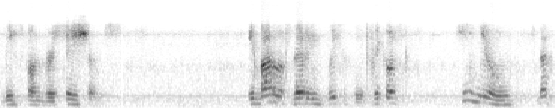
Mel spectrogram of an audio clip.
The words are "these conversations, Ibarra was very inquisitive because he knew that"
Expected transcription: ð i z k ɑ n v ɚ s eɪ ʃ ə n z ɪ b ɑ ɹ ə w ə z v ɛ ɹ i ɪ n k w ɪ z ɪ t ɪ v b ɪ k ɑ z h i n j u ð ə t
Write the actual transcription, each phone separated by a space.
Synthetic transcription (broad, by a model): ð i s k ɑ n v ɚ s eɪ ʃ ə n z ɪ b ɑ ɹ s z v ɛ ɹ i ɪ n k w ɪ s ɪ t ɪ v b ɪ k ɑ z h i n j u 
